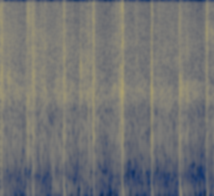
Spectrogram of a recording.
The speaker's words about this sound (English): And if you are here, we welcome our first time guests with a hand clap. So, can we just clap for our first time guests? Say thanks for being here.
